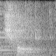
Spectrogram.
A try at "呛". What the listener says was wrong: 呛 ， 这 发 音 不 对 了 ， 有 点 啊 。 嗯 ， 这 音 调 不 对 。 这 音 调 不 对 呀 ， 看 看 这 汤 怎 么 样 ？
